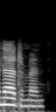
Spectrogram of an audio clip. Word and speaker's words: management: Management. Okay, Management. Actually, the stress is here and here, so management.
